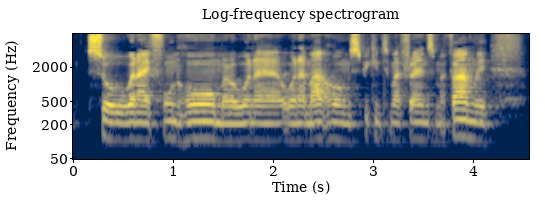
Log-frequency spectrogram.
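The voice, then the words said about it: Mildly diluted Nairnshire Scottish accent. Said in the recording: “my accent, Nairnshire accent ... my accent, you could argue, is somewhat diluted. But to not to a massive extent.”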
